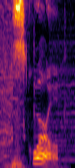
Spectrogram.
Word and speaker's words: squirrel: 얘는 몇 음절이에요? 2음절이죠. 모음 2개 보이시죠? 그쵸? 그러면 2음절처럼 하시면 되고요.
